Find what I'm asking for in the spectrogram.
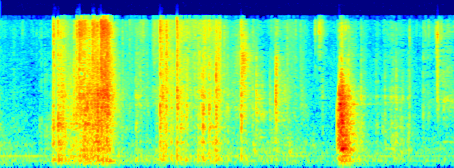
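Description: Tarot cards are shuffled by hand in close bursts: a long riffling rush, several shorter shuffles, then a sharp slap of the deck, with no talking.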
